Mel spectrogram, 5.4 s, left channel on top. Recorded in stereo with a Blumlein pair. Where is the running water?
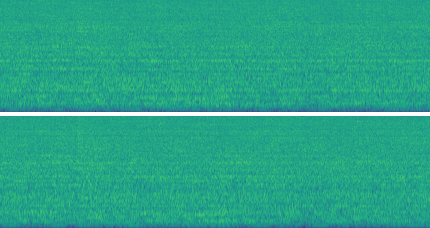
Straight ahead, 1.0 m.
